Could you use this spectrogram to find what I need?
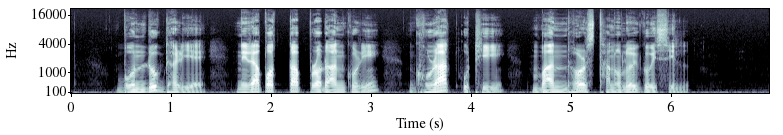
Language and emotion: Assamese, neutral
